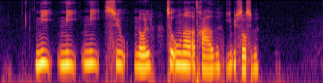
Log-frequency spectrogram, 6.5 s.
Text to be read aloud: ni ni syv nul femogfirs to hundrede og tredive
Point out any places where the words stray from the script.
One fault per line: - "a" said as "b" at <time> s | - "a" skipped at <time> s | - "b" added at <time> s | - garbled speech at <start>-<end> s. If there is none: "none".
- "ni" added at 1.6 s
- "femogfirs" skipped at 3.1 s
- garbled speech at 4.5-5.2 s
